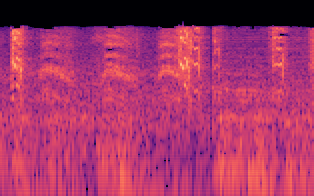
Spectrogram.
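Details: Campo flicker recorded in a city park in Brasília, Brazil; brief shrill squeaks alternating with fainter falling notes, repeated several times against a low rumbling background.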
